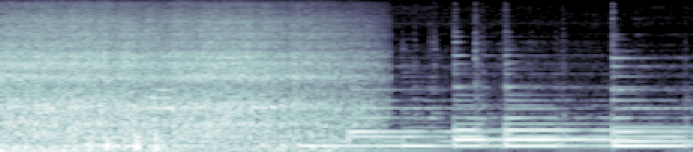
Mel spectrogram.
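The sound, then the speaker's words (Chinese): A South-Link Line ordinary train approaches Taitung station with a loud, continuous rolling rumble of wheels on track, which then cuts to a few sustained musical tones. “经过两个小时的搭乘哦，我们即将抵达台东车站了。”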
